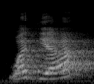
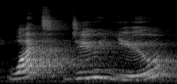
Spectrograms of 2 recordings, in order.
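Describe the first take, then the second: First: The words blend into one reduced form. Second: Each word is said separately and fully. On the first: "to make what dia" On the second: "what do you combines to make"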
